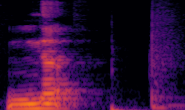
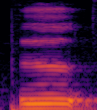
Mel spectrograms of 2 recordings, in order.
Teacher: when you make the N sound, a lot of the air is coming out of your nose, so if I pinch my nose while trying to say N, nothing will come out.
